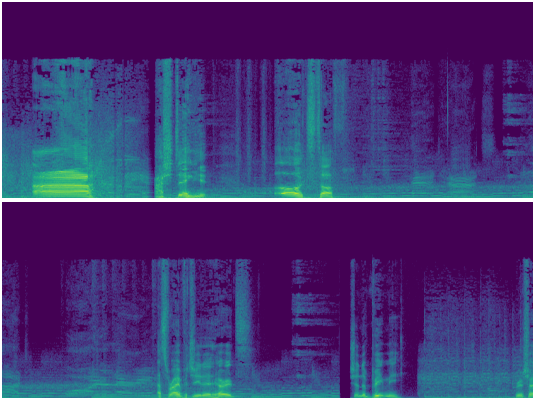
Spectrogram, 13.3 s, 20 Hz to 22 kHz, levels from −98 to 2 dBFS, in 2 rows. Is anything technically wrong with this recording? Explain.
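Yes. From 1.39 to 2.27 s, repeated packet loss: several successive holes, the longest 81 ms, were patched by stretching the preceding sound, leaving choppy, robotic audio with pieces missing.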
